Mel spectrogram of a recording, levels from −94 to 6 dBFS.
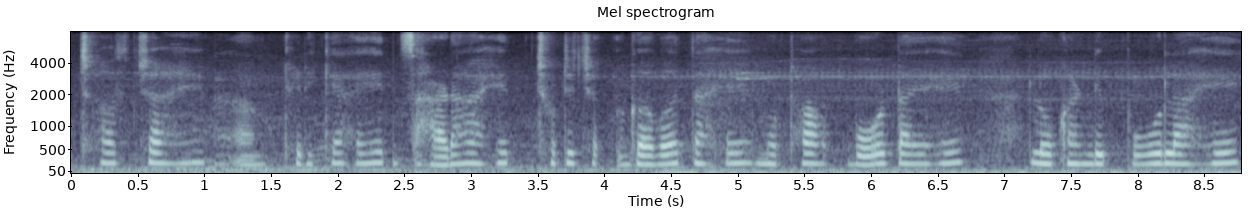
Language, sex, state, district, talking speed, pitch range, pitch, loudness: Marathi, female, Maharashtra, Chandrapur, 110 wpm, 200-220 Hz, 210 Hz, -18 LUFS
